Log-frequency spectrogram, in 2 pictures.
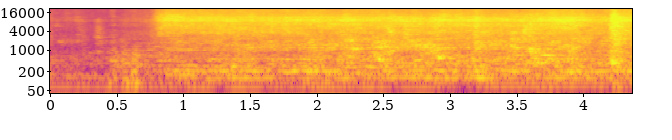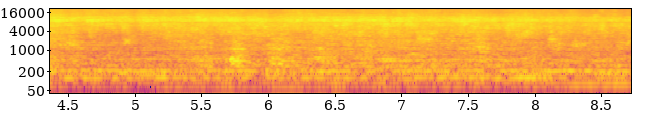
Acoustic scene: kitchen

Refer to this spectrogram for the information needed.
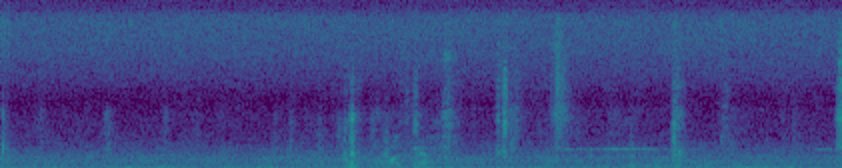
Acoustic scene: residential area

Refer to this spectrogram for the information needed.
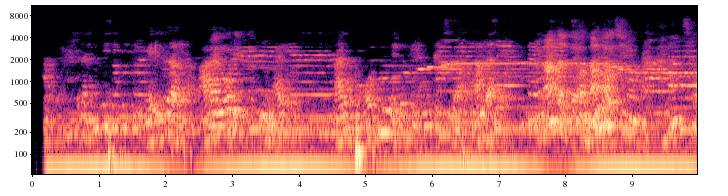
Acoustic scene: crowded indoor space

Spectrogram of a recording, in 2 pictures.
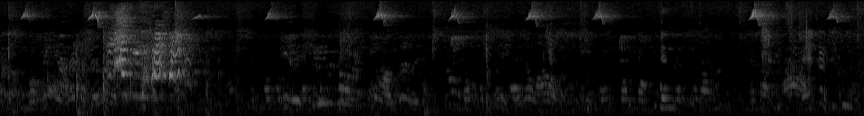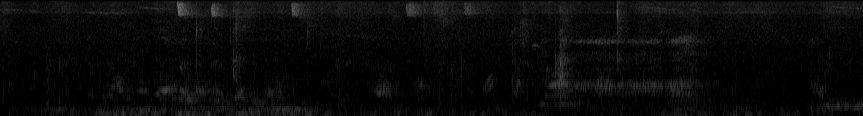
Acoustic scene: park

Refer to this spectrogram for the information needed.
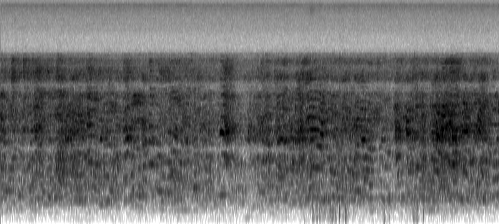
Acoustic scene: crowded indoor space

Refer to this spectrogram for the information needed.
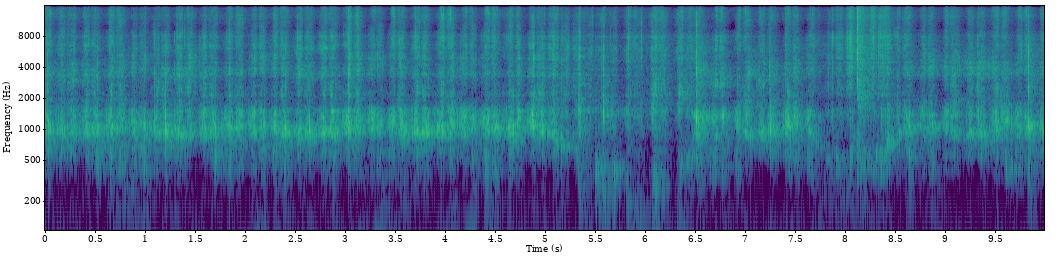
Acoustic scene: restroom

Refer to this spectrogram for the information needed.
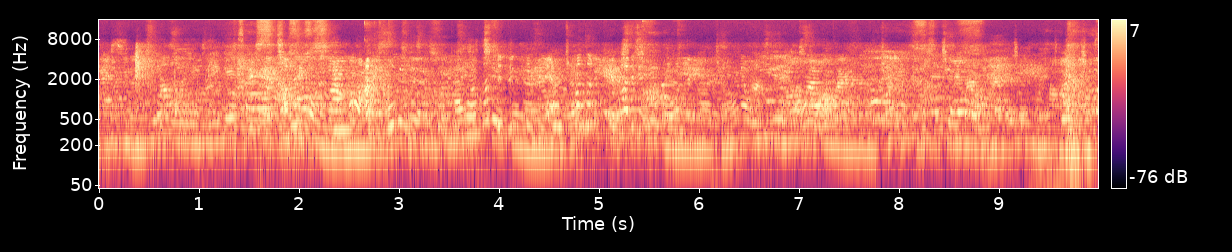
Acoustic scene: crowded indoor space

